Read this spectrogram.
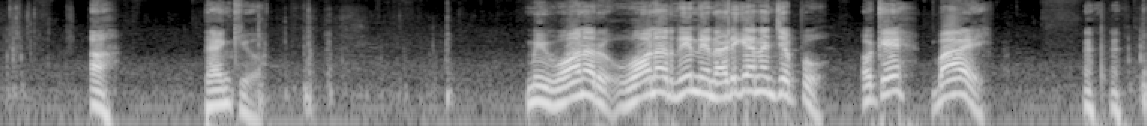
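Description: An older man speaks with animation.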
